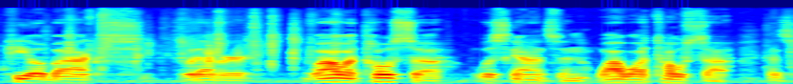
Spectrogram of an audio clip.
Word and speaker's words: Wauwatosa: Wauwatosa, that's how you pronounce that.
